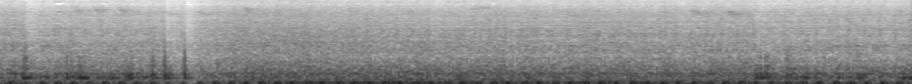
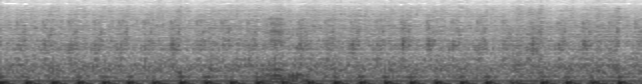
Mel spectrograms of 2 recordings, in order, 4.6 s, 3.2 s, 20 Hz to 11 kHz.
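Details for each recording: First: Honda Click 125 V3 scooter idling with a steady even low putter after repair and idle RPM adjustment; earlier hard starting, stalling in traffic and a knocking noise are gone. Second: Honda Click 125 V3 scooter idling slowly with a rhythmic low knock like a bad connecting rod, about four a second; it idles unstably and stalls, especially on cold start and in traffic; the fix is raising the idle speed.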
